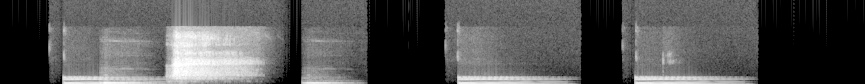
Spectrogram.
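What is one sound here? A deep, ringing musical chime sounds with each change of menu choice in a game.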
